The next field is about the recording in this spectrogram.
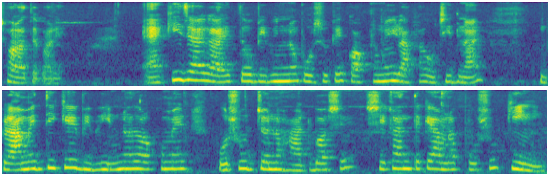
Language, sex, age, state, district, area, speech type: Bengali, female, 18-30, West Bengal, Howrah, urban, spontaneous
